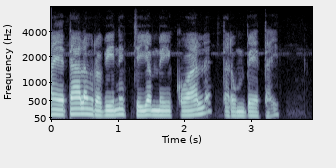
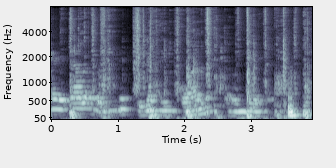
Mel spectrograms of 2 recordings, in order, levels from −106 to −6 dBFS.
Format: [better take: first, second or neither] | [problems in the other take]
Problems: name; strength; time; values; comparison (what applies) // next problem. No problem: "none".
first | noise reduction (classical method WPE with log-MMSE)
